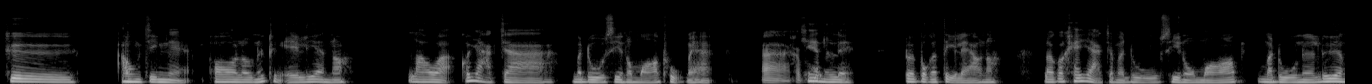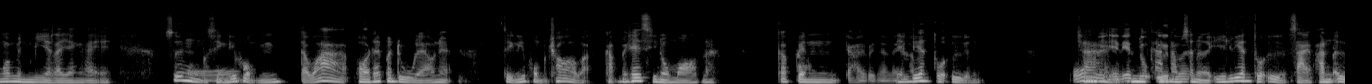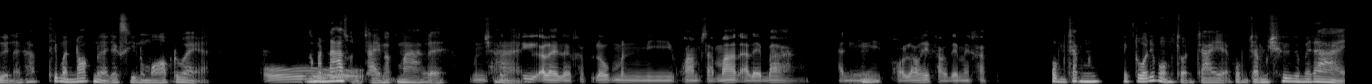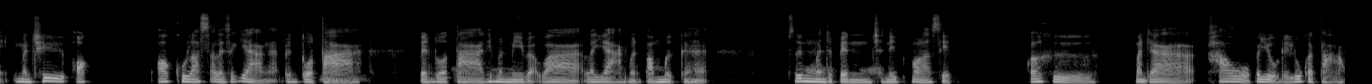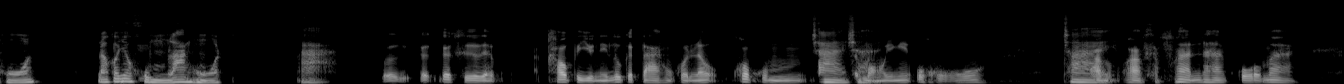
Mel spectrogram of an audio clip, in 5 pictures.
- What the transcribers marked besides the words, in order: tapping; other background noise; drawn out: "โอ้ !"; in English: "Host"; in English: "Host"
- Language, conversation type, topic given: Thai, podcast, คุณชอบซีรีส์แนวไหน และอะไรทำให้คุณติดงอมแงมถึงขั้นบอกตัวเองว่า “เดี๋ยวดูต่ออีกตอนเดียว”?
